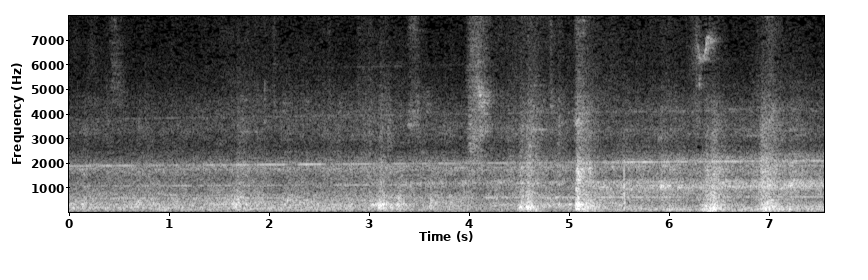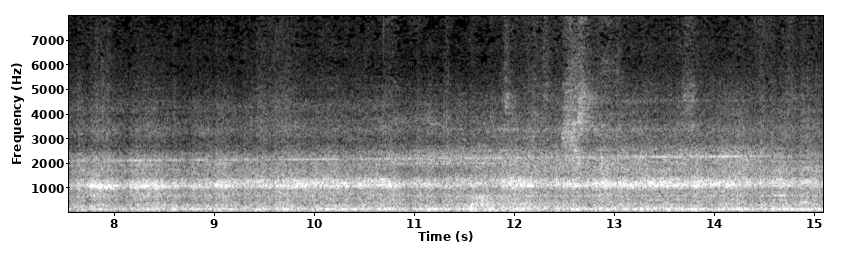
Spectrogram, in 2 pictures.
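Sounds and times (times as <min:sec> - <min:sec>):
train rumbling over bridge: 0:00.0 - 0:15.0
train wheel knocks: 0:04.5 - 0:05.4.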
